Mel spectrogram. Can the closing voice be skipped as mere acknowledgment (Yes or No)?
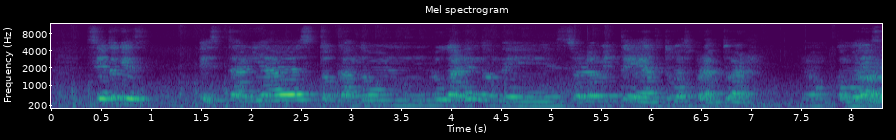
No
